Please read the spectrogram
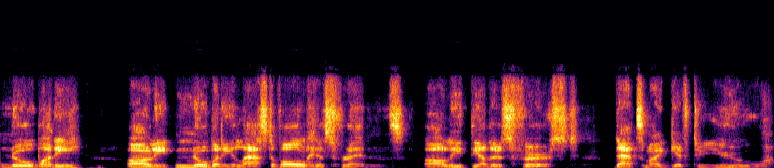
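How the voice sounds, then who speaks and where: In a put-on character voice, a man sounds raspy at a medium pitch while going at a fairly slow pace. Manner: menacing, gloating.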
